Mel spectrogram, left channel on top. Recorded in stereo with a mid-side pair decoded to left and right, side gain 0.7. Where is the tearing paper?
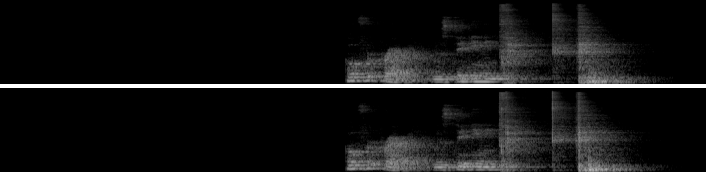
35° right, 0.8 m.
